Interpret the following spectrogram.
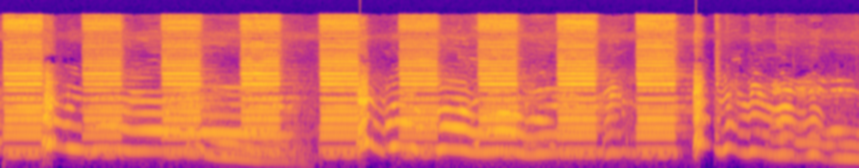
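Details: Two Siberian Huskies chime in with a car alarm, howling in long, wavering, falling notes over its rhythmic beeping.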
